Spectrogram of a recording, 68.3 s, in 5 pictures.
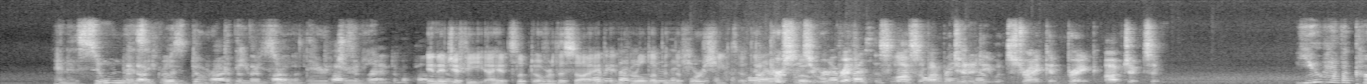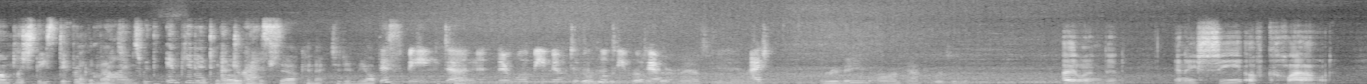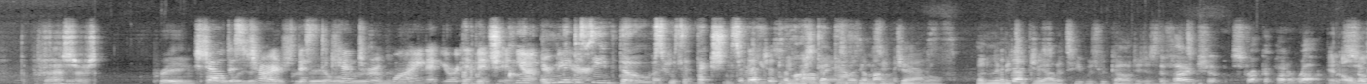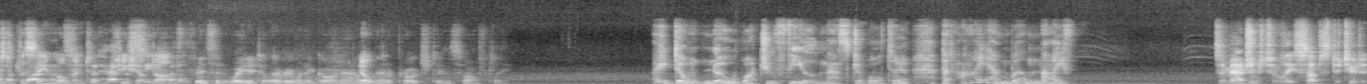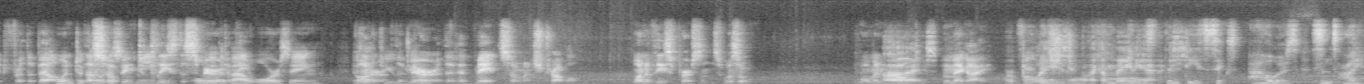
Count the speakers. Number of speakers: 10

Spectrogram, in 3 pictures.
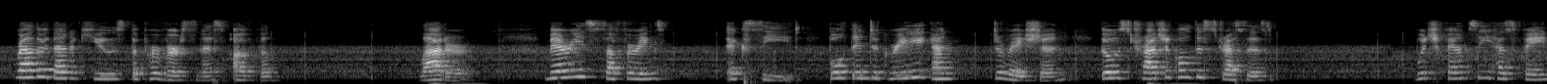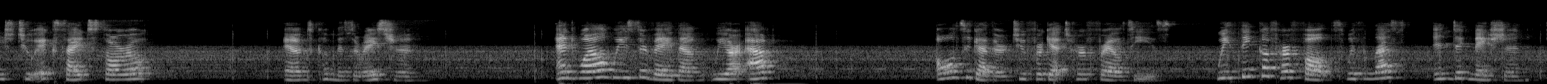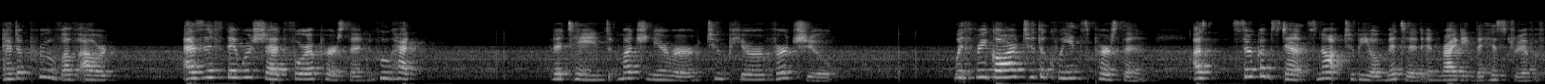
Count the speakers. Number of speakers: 1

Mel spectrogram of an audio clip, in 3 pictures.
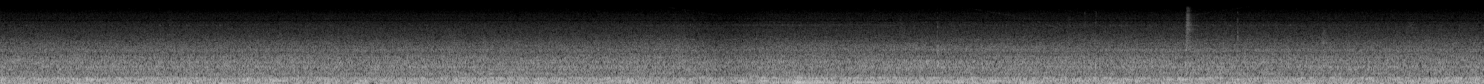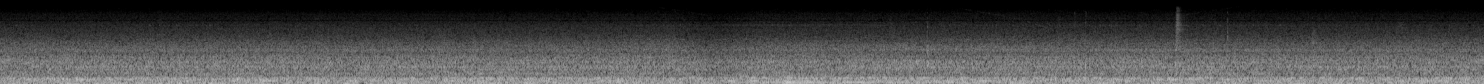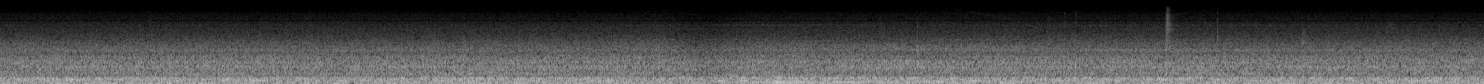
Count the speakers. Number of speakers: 0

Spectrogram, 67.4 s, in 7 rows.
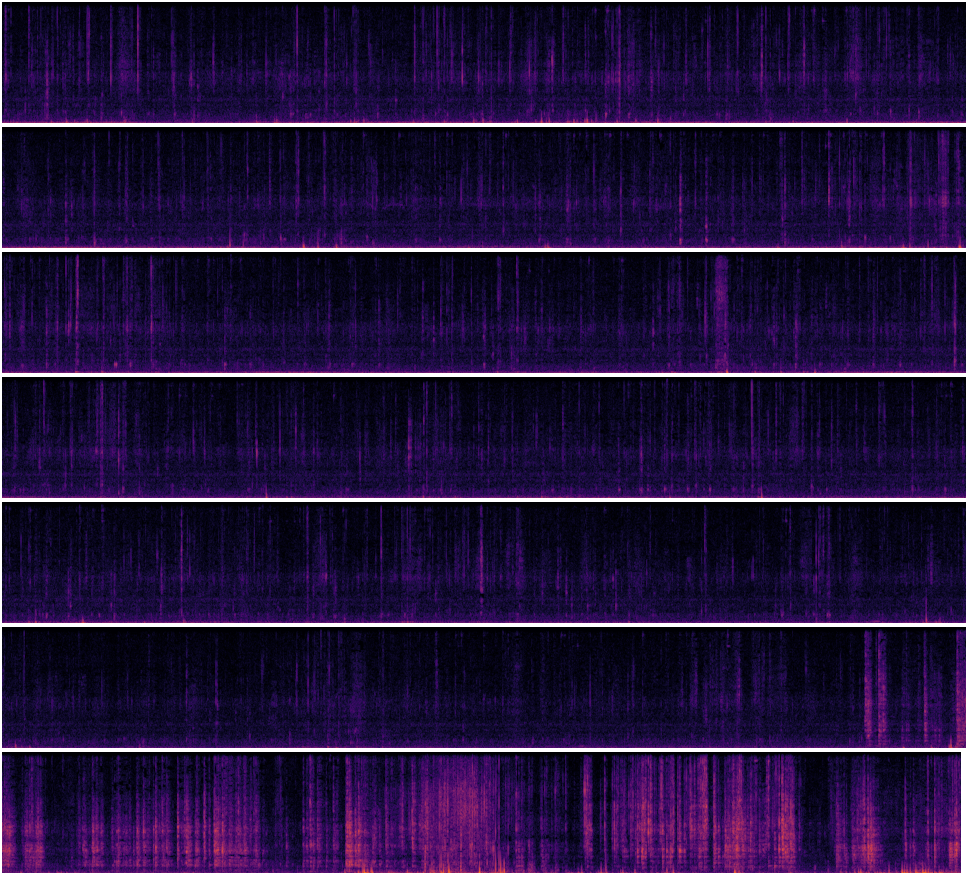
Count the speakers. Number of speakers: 0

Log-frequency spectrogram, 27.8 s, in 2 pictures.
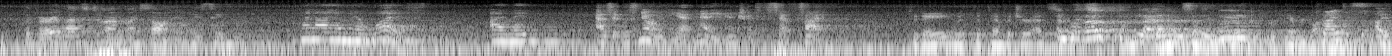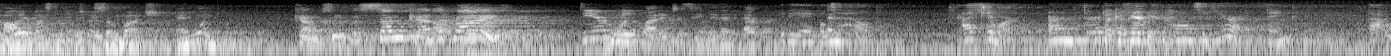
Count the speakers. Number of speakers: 7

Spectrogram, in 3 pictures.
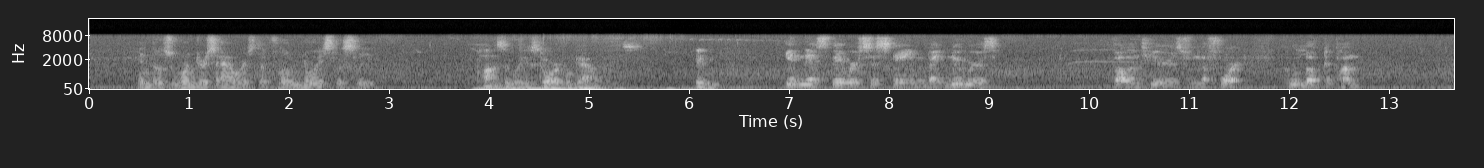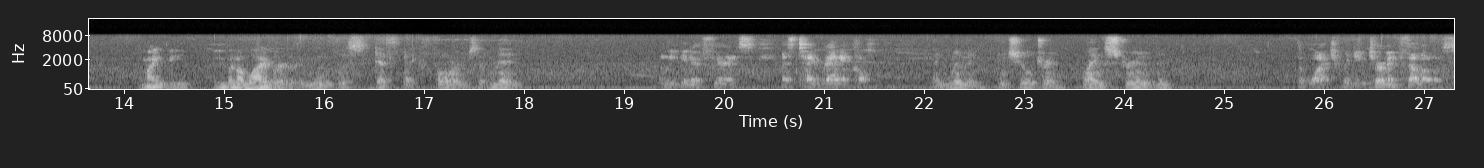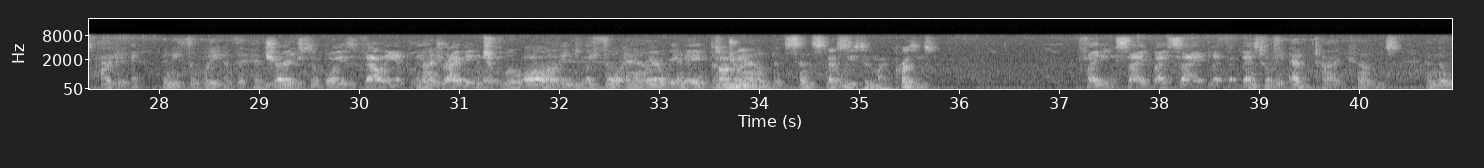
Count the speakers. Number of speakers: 3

